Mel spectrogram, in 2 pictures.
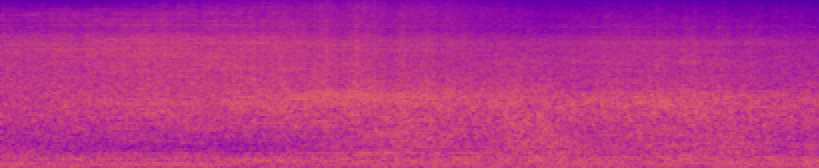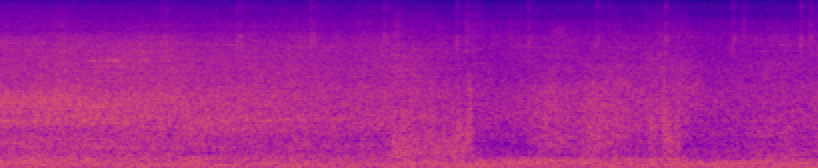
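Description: Steady road traffic noise from cars passing along a busy city boulevard, a continuous rumble that swells and eases slightly.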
